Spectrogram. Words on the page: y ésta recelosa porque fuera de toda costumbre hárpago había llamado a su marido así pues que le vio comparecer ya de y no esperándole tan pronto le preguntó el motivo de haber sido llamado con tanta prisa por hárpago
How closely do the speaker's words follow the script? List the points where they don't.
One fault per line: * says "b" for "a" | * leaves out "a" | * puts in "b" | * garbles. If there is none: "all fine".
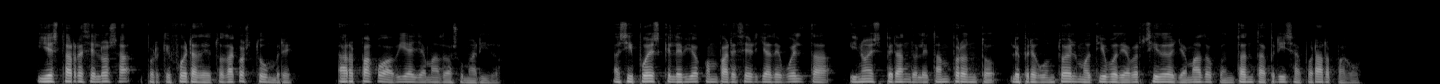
* puts in "vuelta"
